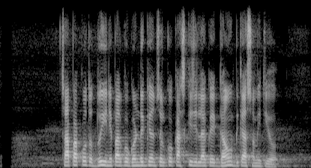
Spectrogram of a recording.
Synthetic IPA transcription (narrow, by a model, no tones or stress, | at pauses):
t͡sapakot̪ʌd̪ujnepalkoɡʌɳɖʌɡiʌnt͡sʌlkokaskid͡zilːakoek̚ɡaw̃bikasːʌmit̪iɦo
